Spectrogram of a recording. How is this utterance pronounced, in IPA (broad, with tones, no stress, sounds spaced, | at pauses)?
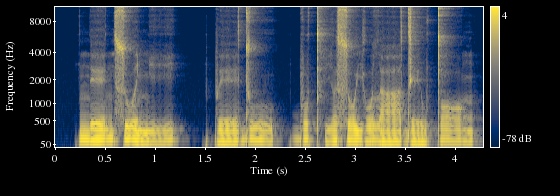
n eː˧ n s u˥˨ ə̯ ɲ iː˩˧ | p eː˩˧ d uː˥˨ | b o˧ t̪ʰ i˩˧ ə̯ s o˧ j o˧˥ l aː˩˧ d eː˩ w t̪ ɔː˧ ŋ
